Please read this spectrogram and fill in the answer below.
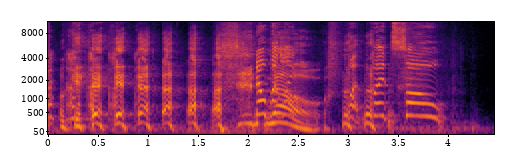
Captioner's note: laugh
